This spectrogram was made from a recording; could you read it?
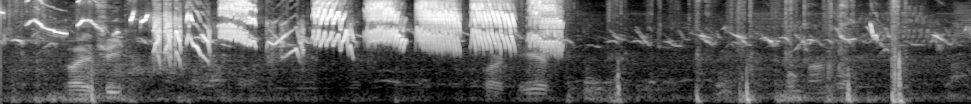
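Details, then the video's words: Chestnut-bellied seed finch (towa towa) in a singing competition: rapid bursts of sweet, rolling warbles and buzzy trills mixed with high chirps, while a man's voice counts the calls in the background. "TOWA TOWA BIRD SINGING COMPETITION"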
